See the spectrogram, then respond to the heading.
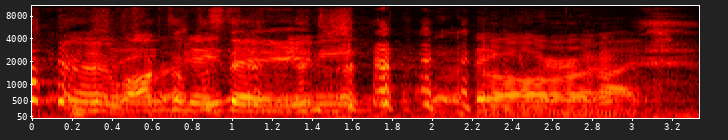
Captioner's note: laughter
